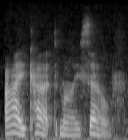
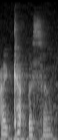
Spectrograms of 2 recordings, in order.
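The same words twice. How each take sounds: First: Myself is strongly emphasized. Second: Myself is said weakly, cut is clear.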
